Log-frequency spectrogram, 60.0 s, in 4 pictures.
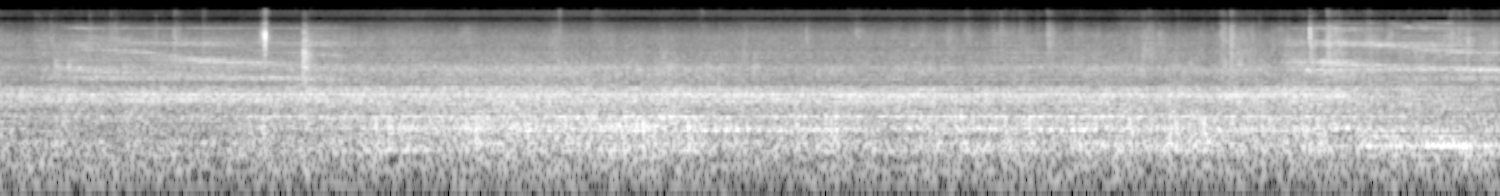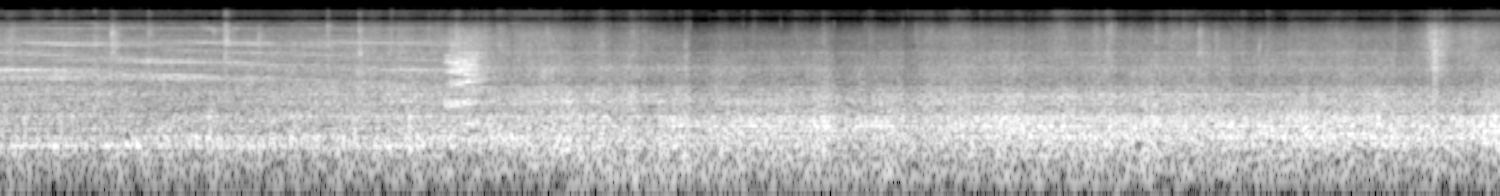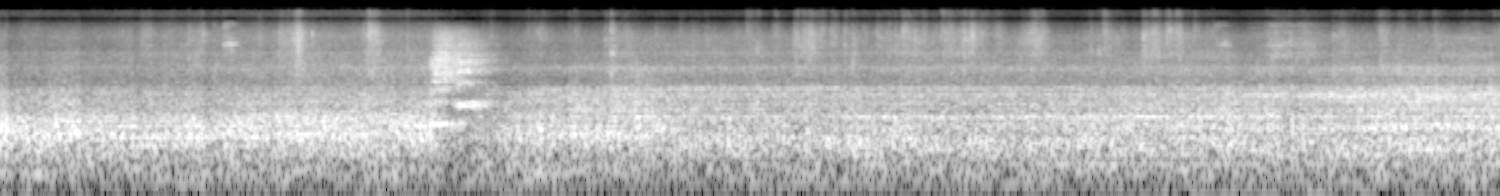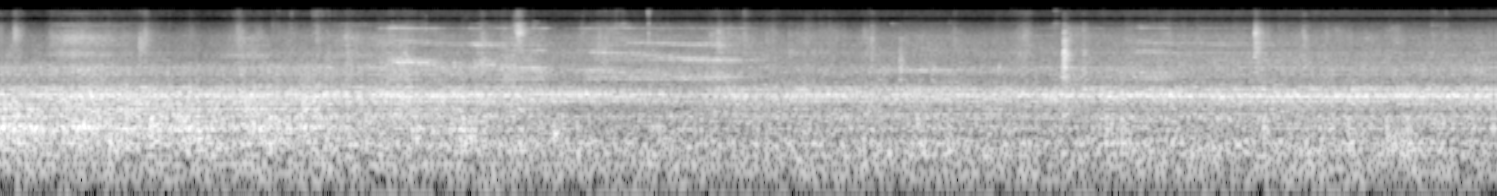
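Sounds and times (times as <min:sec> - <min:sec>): train rolling rumble: 0:00.0 - 0:59.9
high-pitched wheel squeal: 0:00.7 - 0:03.4, 0:12.9 - 0:20.0, 0:48.8 - 0:52.7.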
